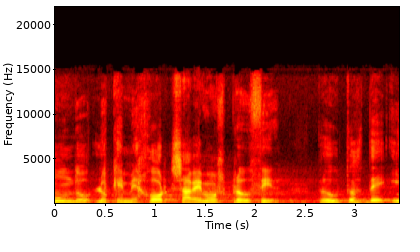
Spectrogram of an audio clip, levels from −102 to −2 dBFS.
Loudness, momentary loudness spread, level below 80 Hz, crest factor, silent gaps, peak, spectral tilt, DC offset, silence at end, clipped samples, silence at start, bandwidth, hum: -32 LUFS; 8 LU; -80 dBFS; 20 dB; none; -12 dBFS; -4.5 dB/octave; under 0.1%; 0 s; under 0.1%; 0 s; 15.5 kHz; none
